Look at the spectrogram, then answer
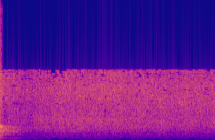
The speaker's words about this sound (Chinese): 鼓掌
